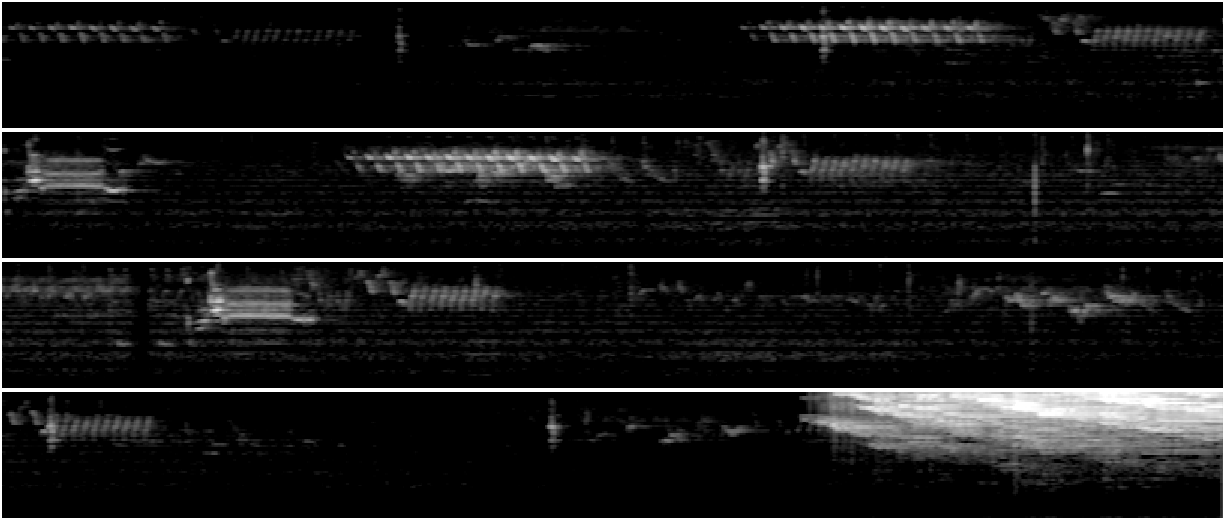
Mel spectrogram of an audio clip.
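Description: Faint bird calls over quiet outdoor ambience: a handful of short high chirps and trilled calls scattered through, the loudest a little after five seconds and around eleven seconds in.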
